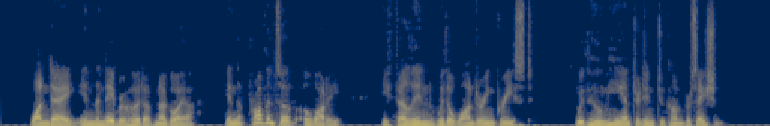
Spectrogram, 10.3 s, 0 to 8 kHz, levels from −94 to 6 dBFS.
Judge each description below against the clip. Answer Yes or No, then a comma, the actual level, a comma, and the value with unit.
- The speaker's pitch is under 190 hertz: Yes, medium, 140 Hz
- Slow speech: No, average, 150 wpm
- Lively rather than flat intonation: No, average, 4.8 semitones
